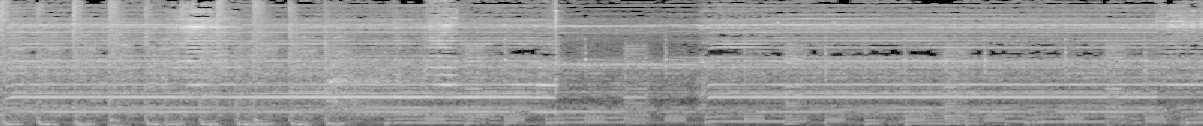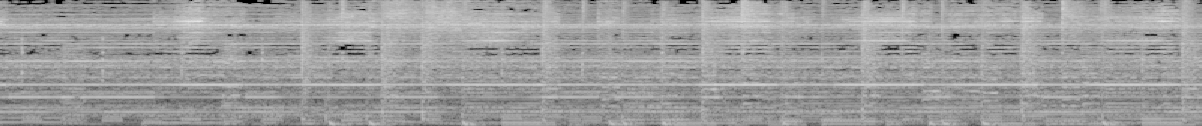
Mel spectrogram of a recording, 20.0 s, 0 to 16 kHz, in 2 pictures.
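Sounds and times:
background music with bass line: 0.0s - 20.0s
lathe whining: 0.0s - 20.0s.

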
